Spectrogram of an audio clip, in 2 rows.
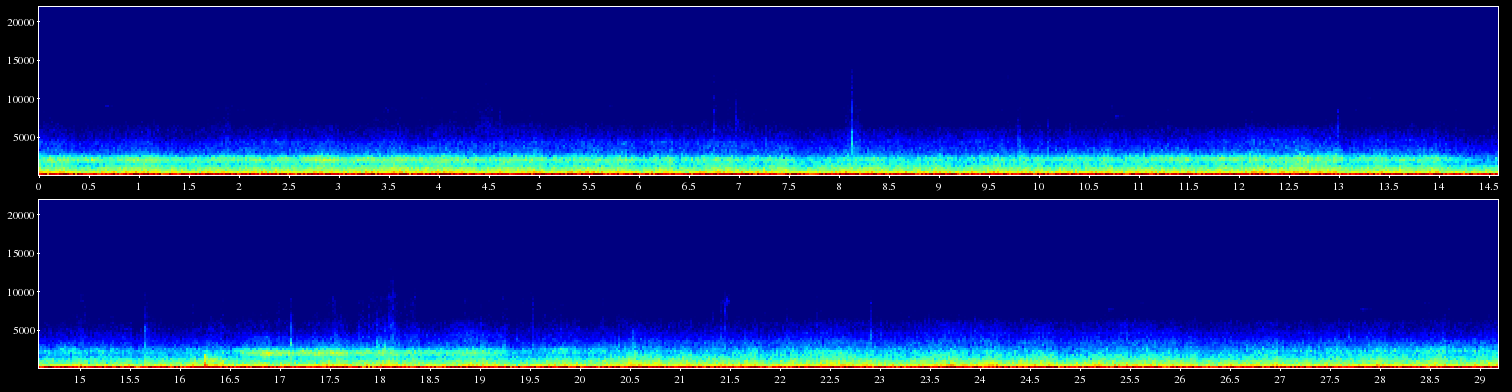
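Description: Steady low running rumble heard inside the passenger cabin of an N700S Shinkansen travelling at speed, with a faint high whine above it that grows stronger for a few seconds a little past halfway.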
